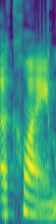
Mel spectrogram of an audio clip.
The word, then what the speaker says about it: acclaim: by 800 or you the first C is silent and the second says let's look at this word acclaim let's prove this word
